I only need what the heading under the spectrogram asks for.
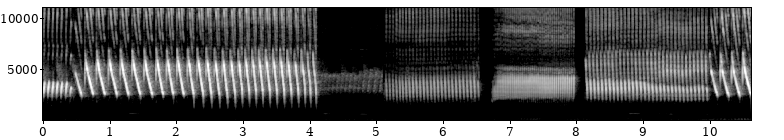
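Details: Belgian canary song for teaching canaries to sing: a fast rolling trill of falling notes, softer buzzy passages, a louder harsh roll, and a fresh rapid trill at the end.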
